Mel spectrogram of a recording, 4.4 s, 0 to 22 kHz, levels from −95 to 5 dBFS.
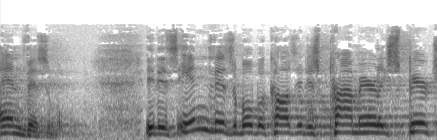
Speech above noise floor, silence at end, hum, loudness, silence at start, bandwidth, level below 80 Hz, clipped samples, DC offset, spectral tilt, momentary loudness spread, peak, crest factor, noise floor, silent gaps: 20 dB; 0 s; none; -16 LUFS; 0 s; 10.5 kHz; -54 dBFS; under 0.1%; under 0.1%; -5 dB/octave; 16 LU; 0 dBFS; 16 dB; -35 dBFS; none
